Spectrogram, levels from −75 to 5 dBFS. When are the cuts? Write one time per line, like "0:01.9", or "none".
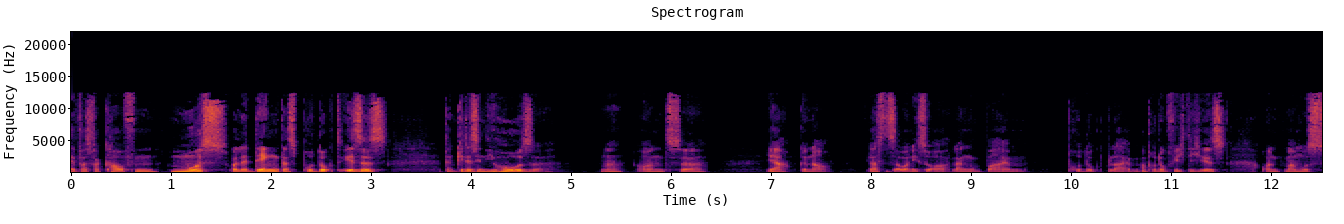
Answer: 0:10.7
